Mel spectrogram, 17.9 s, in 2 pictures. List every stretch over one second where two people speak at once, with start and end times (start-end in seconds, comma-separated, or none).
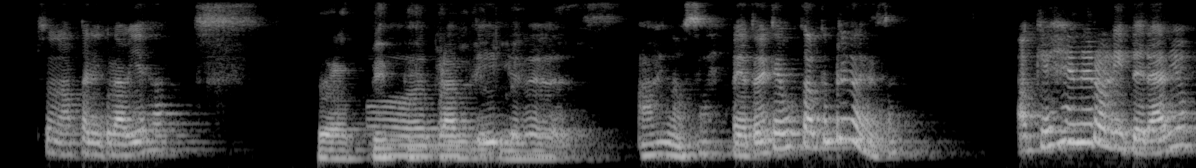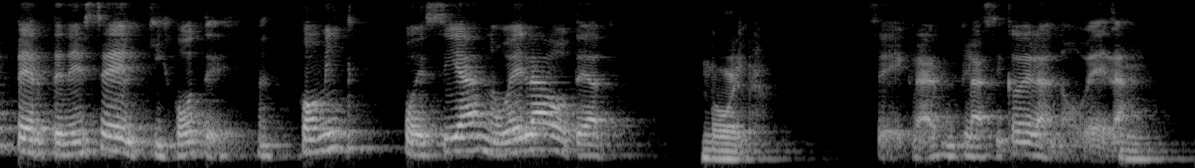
2.8-4.2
